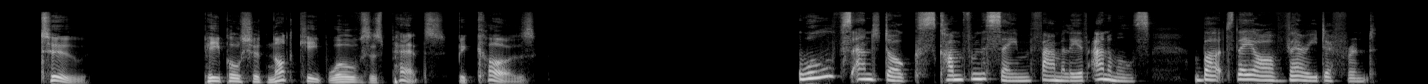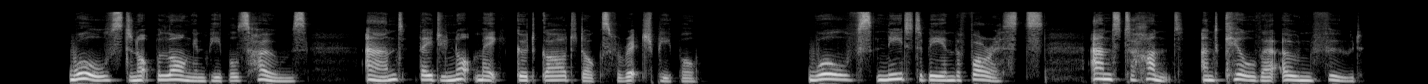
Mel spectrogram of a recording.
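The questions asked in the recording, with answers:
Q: People should not keep wolves as pets because...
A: wolves need to be in forests, hunting and killing their own food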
